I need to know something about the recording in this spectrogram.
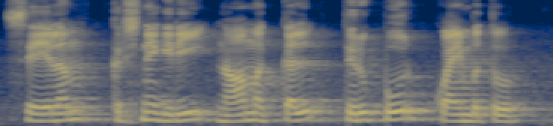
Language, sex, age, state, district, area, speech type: Tamil, male, 18-30, Tamil Nadu, Salem, urban, spontaneous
